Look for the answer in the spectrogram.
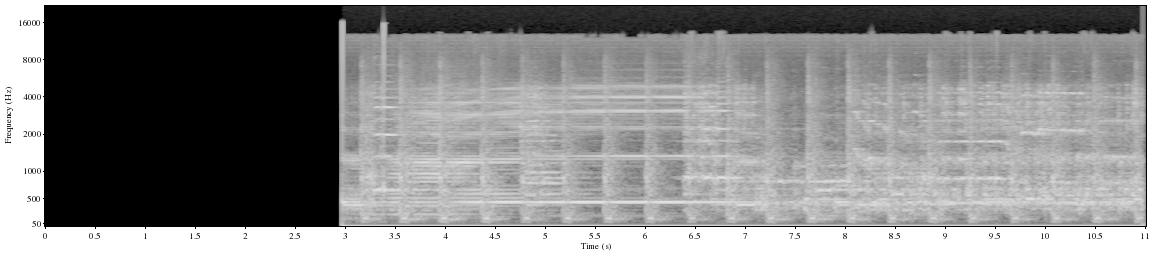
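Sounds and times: live rock band playing: 0:03.0 - 0:11.0
steady drum beat: 0:03.0 - 0:11.0.

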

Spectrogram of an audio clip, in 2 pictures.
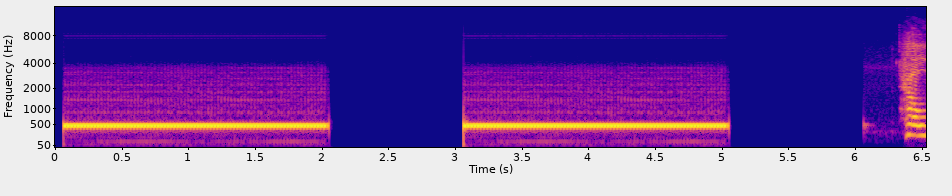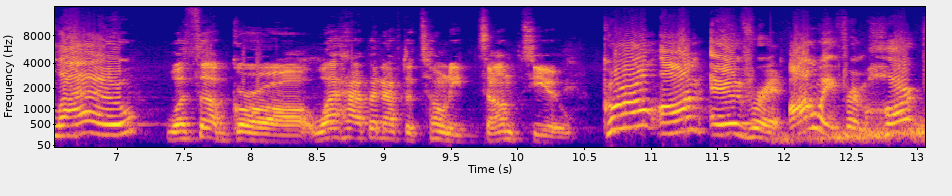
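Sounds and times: telephone ringback tone: 0:00.1 - 0:02.1, 0:03.1 - 0:05.1.

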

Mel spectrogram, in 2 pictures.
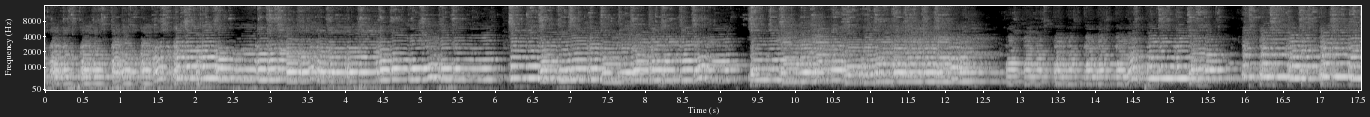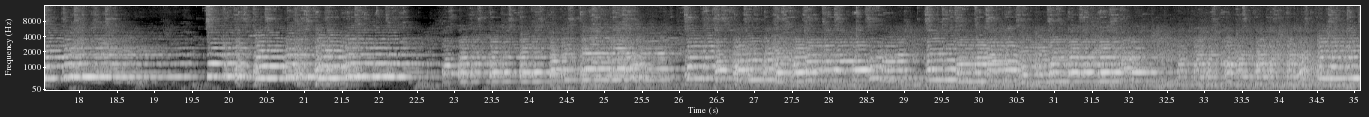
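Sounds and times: bowed folk fiddle melody: 0:00.0 - 0:35.0.

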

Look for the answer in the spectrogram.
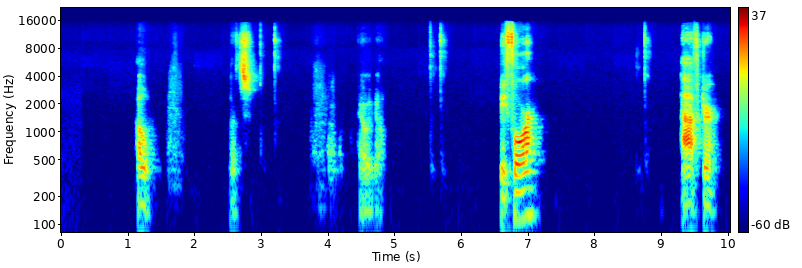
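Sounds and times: person speaking: 0:02.6 - 0:03.2, 0:03.8 - 0:04.9.

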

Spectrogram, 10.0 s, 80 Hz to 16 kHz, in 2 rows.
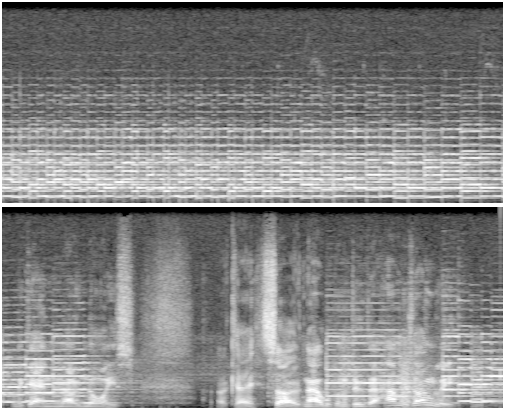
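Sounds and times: electric guitar legato run: 0:00.0 - 0:06.5, 0:08.0 - 0:10.0.

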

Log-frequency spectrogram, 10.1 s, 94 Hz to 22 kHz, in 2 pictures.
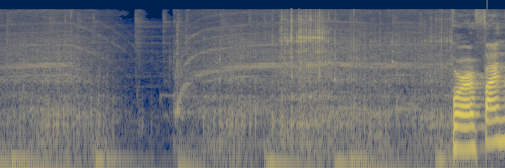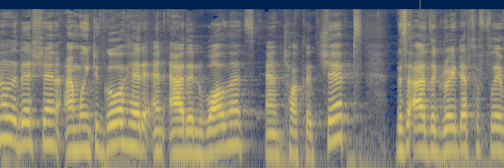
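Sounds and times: electric hand mixer running: 0:00.0 - 0:05.7.

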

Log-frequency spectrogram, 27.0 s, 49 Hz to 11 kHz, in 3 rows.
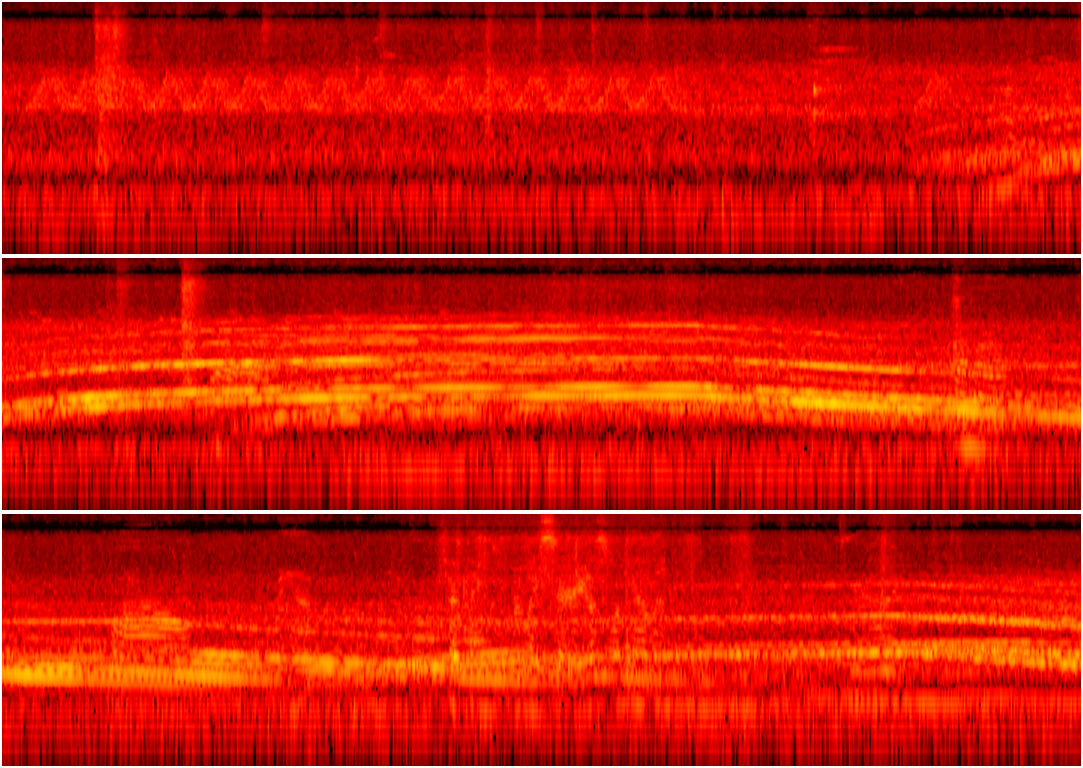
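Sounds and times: tornado warning sirens: 0:00.0 - 0:26.9.

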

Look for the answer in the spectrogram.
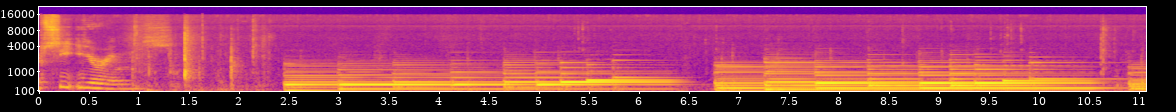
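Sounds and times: digital piano piece: 0:02.1 - 0:11.0.

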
